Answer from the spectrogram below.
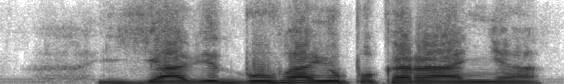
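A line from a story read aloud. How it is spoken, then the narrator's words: Shouted after someone. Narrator (Ukrainian): закричав їй услід Гаррі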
